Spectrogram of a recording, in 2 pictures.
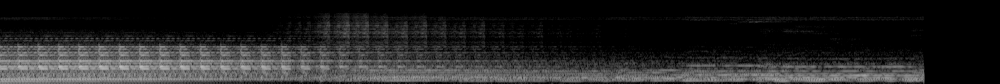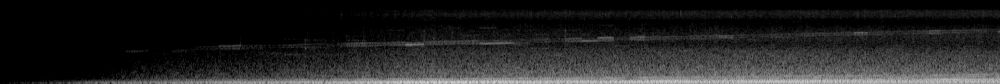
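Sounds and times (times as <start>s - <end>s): engine hum and whine rising: 10.4s - 20.0s.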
